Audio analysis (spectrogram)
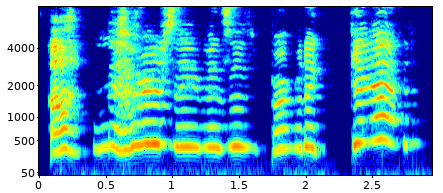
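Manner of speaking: high, loud sobbing wail; crying. Acted. Mister Bird flying off in the rain, sobbing wail. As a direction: cry it out in grief. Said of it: "he cried".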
